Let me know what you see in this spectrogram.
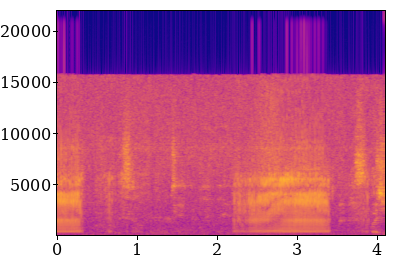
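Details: Male Bernese Mountain Dog puppy just over 9 weeks old, asleep: two loud, drawn-out nasal snores with quieter snuffling between them; snoring.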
